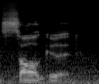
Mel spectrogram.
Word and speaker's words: solguud: this channel I mean Sal good that's how I pronounce this s o l guu d Sal good it's going to be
